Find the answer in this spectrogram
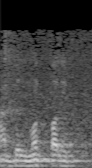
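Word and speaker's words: Abdul Muttalib (عبد المطلب): Nama Abdul Muttalib, toknya di tasdid, ya, Muttalib, ya. Kalau wazan mufa'ilun, ya, Muttalib. Fasara la yuzkar wa la yudha illa bihi.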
